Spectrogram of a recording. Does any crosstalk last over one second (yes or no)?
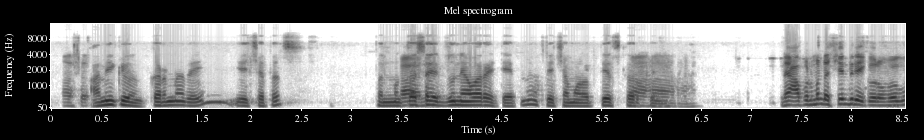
no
